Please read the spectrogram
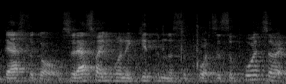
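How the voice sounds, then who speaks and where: A woman speaks with a very deep, low pitch. Noticeable background noise and audible room echo surround her voice. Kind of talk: interview.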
